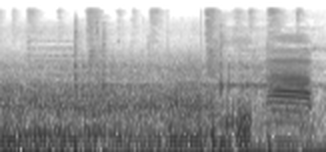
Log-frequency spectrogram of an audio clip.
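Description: Motorcycle engine running with wind rumble on the microphone while riding. A man's voice starts near the end.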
